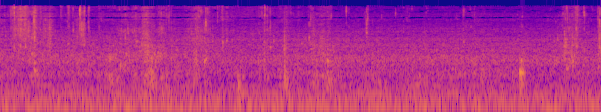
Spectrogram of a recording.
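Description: Fishing net being handled at the water: small splashes and light clicks over a steady low rumble, with one sharper knock about five seconds in.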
